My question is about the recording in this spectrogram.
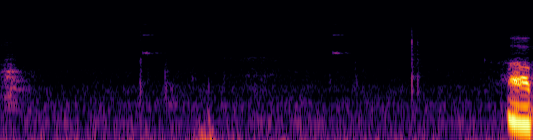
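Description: Buttons on a Kill A Watt EZ plug-in power meter pressed twice, each press giving a short high beep about a second and a half apart, followed by a sharper click.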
